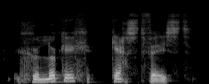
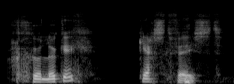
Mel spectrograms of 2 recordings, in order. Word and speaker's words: Gelukkig Kerstfeest: Gelukkig Kerstfeest. – Wow. Say that again. – Gelukkig Kerstfeest.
